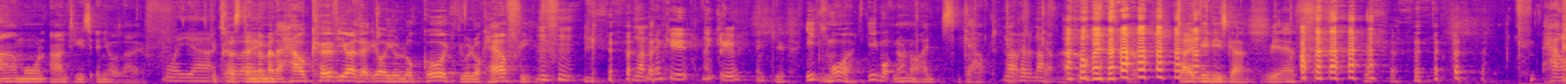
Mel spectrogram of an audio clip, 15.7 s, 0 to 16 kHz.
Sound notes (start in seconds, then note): 5.3 laughter; 12.8 laughter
